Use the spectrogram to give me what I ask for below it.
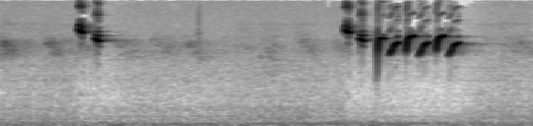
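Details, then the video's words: European goldfinch singing: two high chirps, then after a pause a fast run of seven or eight sharp, bright, descending notes in quick succession, all high-pitched, over a quiet low hum. "chant chardonneret"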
